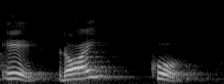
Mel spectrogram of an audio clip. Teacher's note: heróico, o rói, que é a penúltima sílaba, é a sílaba tônica. Então, é uma paroxítona, lembram?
